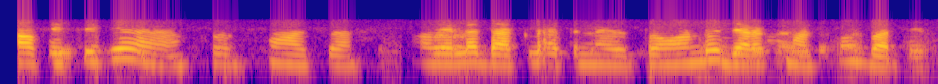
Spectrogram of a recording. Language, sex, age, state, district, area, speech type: Kannada, female, 30-45, Karnataka, Koppal, rural, conversation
